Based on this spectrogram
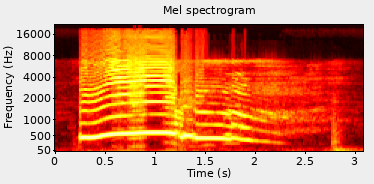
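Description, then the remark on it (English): A loud, drawn-out voiced yawn with the microphone held about two inches from the face, starting abruptly at a high pitch and sliding gradually lower for about two seconds before trailing off, followed by a short breath. “Wow, look at my yawn.”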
